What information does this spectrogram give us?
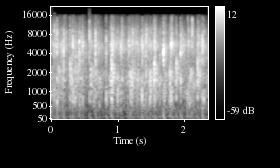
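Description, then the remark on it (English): An audience applauds to answer who checked out the museum this weekend, with steady, dense clapping that holds at an even loudness for the whole moment, a bright rattle of many hands with no voices standing out. “Again, by another round of applause, who checked out the museum this weekend?”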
